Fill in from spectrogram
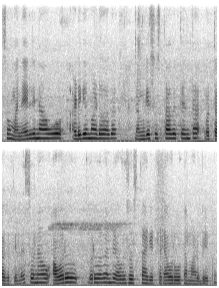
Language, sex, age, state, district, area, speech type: Kannada, female, 30-45, Karnataka, Udupi, rural, spontaneous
